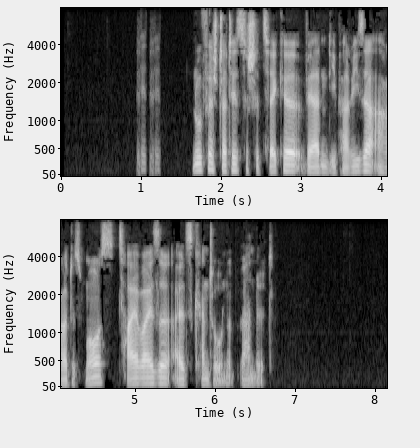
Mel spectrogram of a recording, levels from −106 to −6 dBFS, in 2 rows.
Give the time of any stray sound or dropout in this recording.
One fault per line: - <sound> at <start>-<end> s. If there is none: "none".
- laugh at 0.9-1.3 s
